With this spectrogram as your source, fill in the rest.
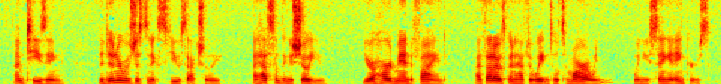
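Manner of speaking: plain reading voice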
